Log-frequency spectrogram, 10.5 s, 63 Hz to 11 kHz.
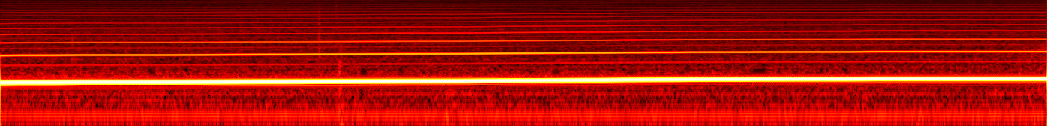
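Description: Befaco Even analog VCO's triangle-wave output, a steady tone with a soft set of overtones, gliding slowly upward in pitch as its fine-tune control is turned to bring it to 440 Hz.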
